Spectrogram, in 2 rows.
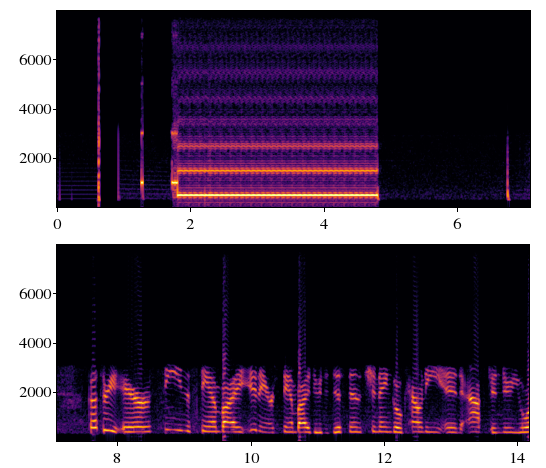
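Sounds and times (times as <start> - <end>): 
faint static: 0.0 - 14.1
radio dispatch alert tone: 1.7 - 4.8
speech: 7.8 - 14.1.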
